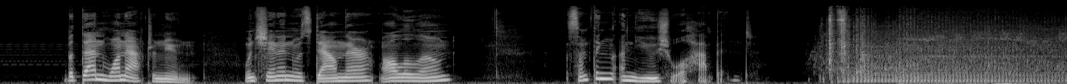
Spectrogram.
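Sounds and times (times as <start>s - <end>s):
speech: 0.6s - 4.6s, 5.7s - 7.6s
small gasoline engine driving a water pump: 8.1s - 10.6s.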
